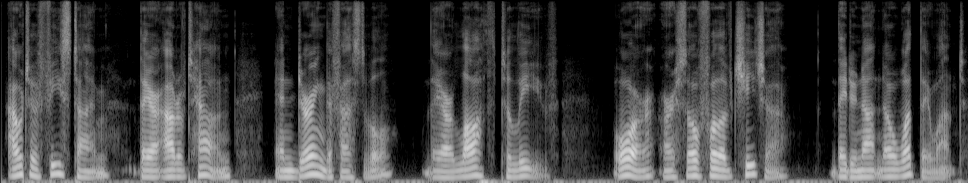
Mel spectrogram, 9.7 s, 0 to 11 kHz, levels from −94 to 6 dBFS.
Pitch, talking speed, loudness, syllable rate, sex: 125 Hz, 190 wpm, -20 LUFS, 5.0 syllables/s, male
